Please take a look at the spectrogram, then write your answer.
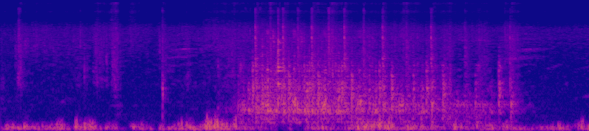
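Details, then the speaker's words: Diesel engine that won't start: irregular chuffing cranking beats with a brief rough burst that never settles into running; the nozzle still sprays but weakly, and the worn injection pump delivers too little fuel, so it is being replaced. "guys so yan guys kung nak niyo bumubuga pa naman siya pero mahina na So hindi guys nus ang problema niya kundi yung kanyang pump kasi maluya na siya magpump ng fel oil ng kudo"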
